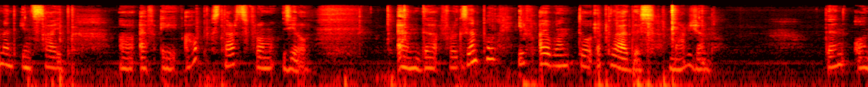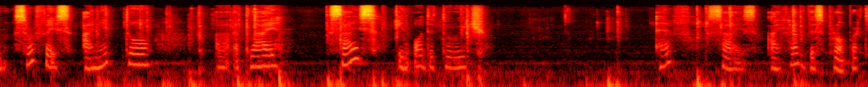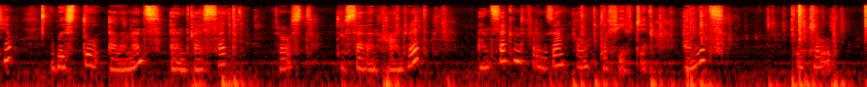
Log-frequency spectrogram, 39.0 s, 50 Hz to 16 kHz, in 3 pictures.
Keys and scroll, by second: 16.7 ctrl+;, 25.0 Return, 28.8 Return.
